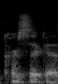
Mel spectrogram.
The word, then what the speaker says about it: Corsica: There's the Tyrrhenian Sea, which is between Italy, Sicily, Sardinia, and Corsia. I don't know what that... I can't read that one. Corsia? Corsica.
